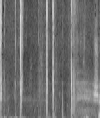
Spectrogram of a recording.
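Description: Footsteps of a person walking on an unpaved earth forest path, short crisp steps about two a second.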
